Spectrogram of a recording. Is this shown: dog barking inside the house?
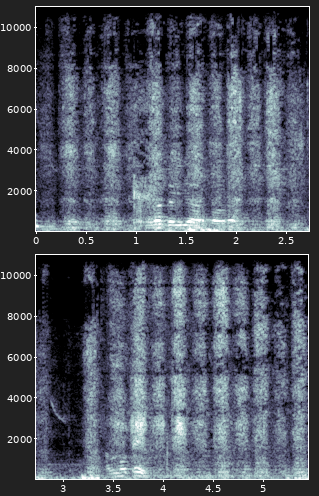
no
